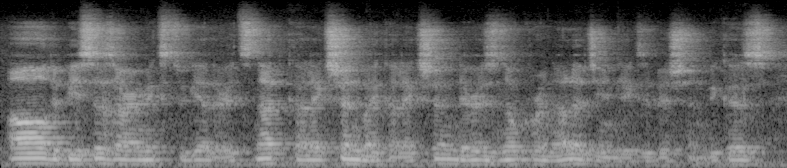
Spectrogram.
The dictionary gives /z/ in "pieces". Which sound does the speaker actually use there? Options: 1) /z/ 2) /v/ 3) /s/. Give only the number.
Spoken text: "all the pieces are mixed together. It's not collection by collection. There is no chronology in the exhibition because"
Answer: 1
